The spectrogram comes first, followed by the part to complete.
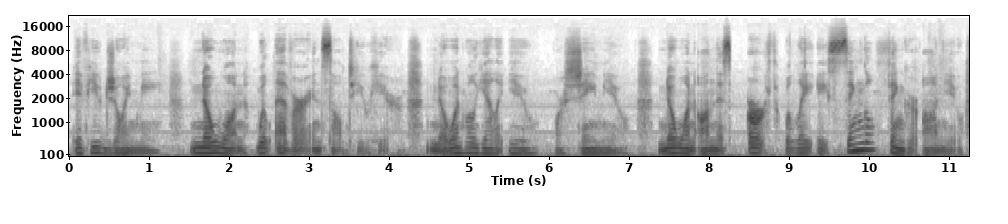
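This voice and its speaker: A woman voicing a scheming female supervillain who swears and often drops to a soft whisper, in a one-sided audio roleplay. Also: very deep voice, vocal fry, slight background noise, exaggerated voice.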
